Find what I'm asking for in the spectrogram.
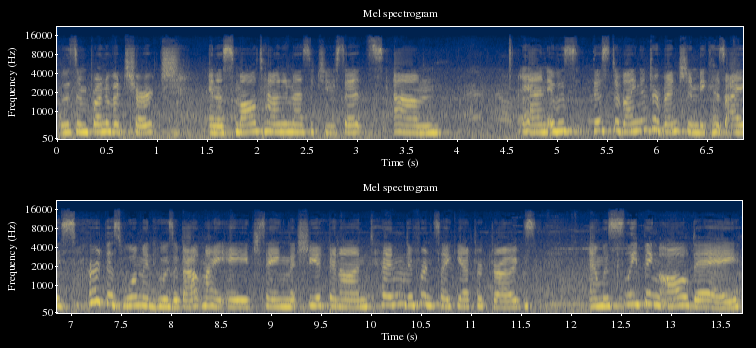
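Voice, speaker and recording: Amid noticeable background noise and audible room echo, a woman with a high pitch speaks at a moderate pace with very even loudness. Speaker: mental health activist. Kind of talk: rally speech. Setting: outdoors at a rally with microphone.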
